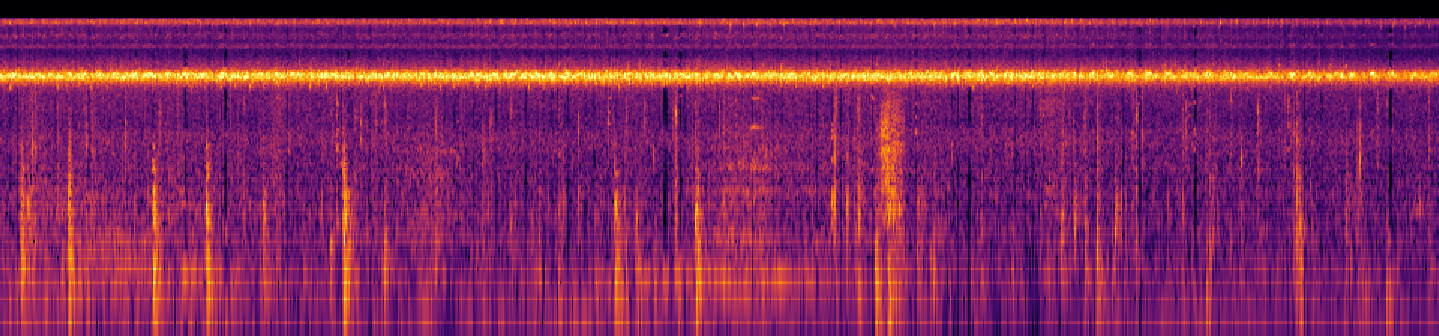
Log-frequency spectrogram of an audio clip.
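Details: Farmed house crickets raised in captivity, their calling forming a steady, unbroken, high-pitched trilling drone throughout, over dry crackling and rustling noises.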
